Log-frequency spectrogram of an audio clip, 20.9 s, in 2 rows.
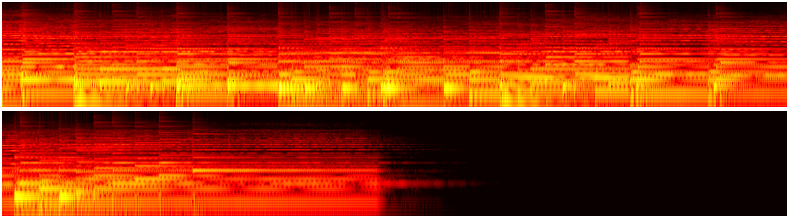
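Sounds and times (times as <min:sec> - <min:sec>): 
acoustic music: 0:00.0 - 0:15.8.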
